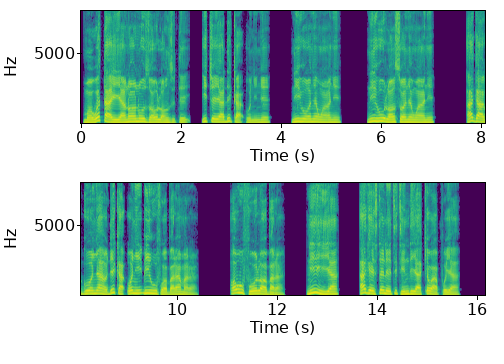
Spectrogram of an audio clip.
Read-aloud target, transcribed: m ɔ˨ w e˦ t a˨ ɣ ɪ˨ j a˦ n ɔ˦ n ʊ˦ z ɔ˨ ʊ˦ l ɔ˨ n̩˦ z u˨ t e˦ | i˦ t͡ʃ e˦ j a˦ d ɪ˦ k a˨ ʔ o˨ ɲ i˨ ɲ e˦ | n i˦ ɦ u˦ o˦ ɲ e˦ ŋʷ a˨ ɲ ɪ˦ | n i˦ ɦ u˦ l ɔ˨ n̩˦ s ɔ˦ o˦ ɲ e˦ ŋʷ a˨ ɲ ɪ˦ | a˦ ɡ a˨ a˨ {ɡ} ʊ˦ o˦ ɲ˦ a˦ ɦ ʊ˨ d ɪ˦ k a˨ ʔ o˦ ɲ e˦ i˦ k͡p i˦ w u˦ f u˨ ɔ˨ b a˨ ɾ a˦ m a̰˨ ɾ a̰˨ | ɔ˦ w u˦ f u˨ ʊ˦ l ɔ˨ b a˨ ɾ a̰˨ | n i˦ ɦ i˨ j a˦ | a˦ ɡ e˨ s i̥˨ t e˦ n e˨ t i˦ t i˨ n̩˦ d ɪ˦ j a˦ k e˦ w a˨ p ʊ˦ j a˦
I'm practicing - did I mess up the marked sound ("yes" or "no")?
no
